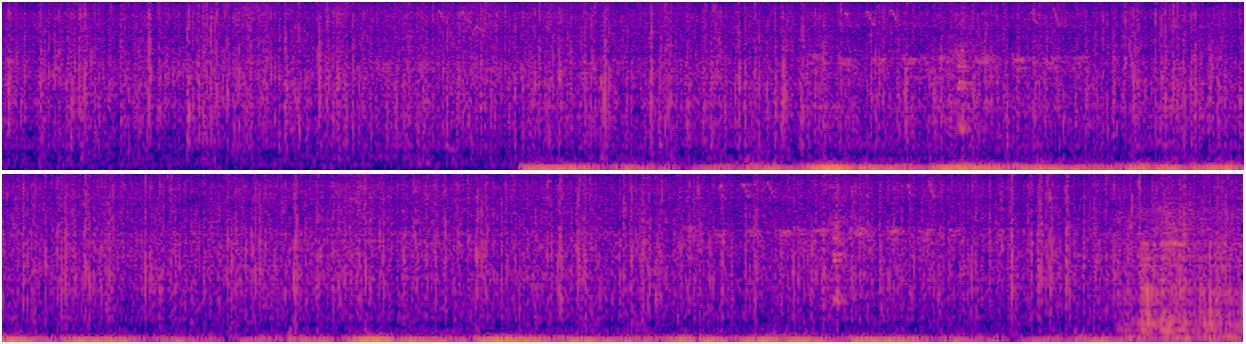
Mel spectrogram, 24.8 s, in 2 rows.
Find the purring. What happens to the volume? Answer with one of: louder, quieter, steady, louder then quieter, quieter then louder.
louder.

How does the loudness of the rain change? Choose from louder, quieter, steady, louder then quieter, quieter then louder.
steady.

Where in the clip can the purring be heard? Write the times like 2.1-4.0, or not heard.
5.2-24.7.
